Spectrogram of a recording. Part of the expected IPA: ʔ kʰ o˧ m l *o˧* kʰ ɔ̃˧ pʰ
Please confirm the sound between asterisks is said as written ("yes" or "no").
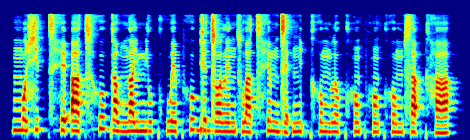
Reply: yes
